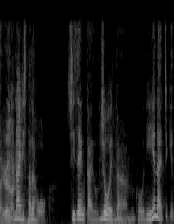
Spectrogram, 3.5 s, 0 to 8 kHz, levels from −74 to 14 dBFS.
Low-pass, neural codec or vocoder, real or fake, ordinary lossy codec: 7.2 kHz; codec, 16 kHz, 0.5 kbps, X-Codec, HuBERT features, trained on LibriSpeech; fake; none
